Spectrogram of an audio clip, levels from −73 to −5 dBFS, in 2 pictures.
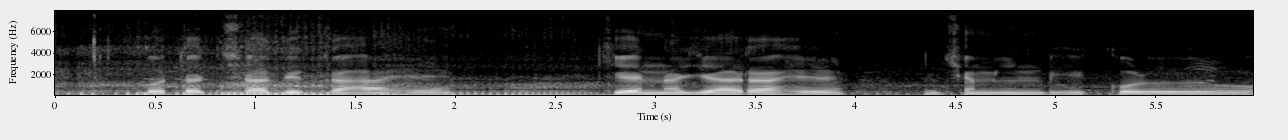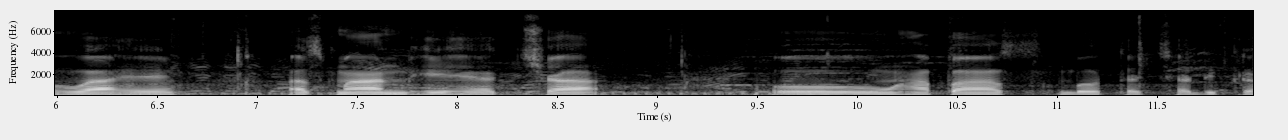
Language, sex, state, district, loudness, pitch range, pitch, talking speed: Hindi, male, Chhattisgarh, Sarguja, -22 LUFS, 110-115 Hz, 110 Hz, 120 wpm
